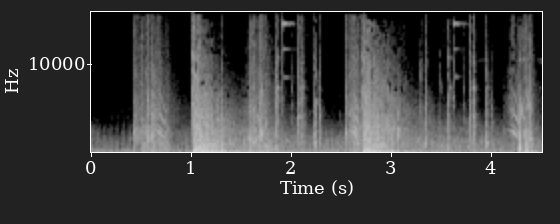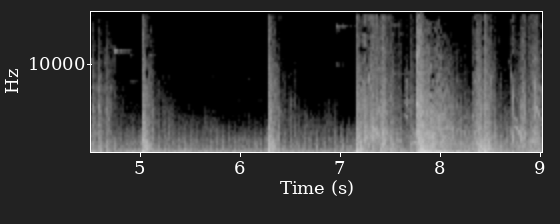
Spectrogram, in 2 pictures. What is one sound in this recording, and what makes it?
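A rifle fires loud shots that echo away outdoors.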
